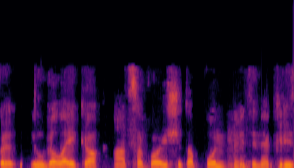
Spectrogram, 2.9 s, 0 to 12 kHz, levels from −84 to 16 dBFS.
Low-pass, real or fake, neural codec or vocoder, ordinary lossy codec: 7.2 kHz; real; none; AAC, 32 kbps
